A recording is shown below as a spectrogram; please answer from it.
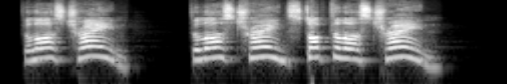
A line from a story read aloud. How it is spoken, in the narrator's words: he began shouting at the top of his lungs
